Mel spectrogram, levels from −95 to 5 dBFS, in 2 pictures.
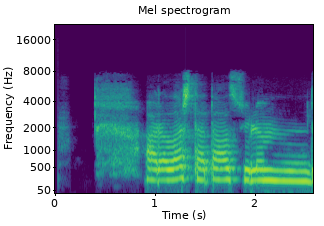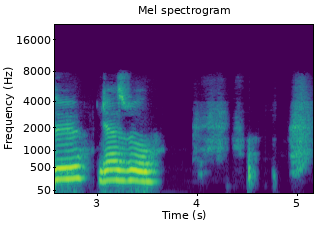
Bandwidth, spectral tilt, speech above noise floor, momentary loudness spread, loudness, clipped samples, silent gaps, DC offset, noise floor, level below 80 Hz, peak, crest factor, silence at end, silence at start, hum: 8 kHz; -5.5 dB/octave; 33 dB; 14 LU; -12 LUFS; under 0.1%; none; under 0.1%; -44 dBFS; -56 dBFS; 0 dBFS; 14 dB; 0.05 s; 0.4 s; none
